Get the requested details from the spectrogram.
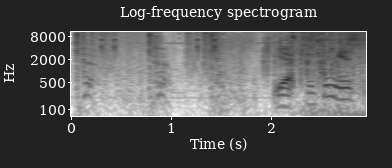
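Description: An axe chops into wood.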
